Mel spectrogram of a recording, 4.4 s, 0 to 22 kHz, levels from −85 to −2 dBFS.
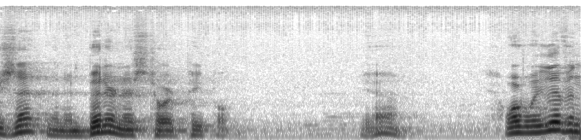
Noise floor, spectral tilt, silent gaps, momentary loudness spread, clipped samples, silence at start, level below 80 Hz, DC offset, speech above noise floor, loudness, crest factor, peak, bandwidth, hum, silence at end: -47 dBFS; -7 dB/octave; none; 19 LU; under 0.1%; 0 s; -52 dBFS; under 0.1%; 28 dB; -19 LUFS; 20 dB; 0 dBFS; 19.5 kHz; none; 0 s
